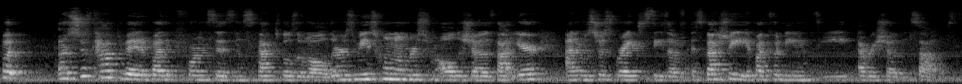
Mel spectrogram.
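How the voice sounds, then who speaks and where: A woman giving a rehearsed reading of an autobiographical stage monologue, speaking earnestly and reflectively, straight to her audience. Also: mid-range voice. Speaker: writer-performer of an autobiographical solo play. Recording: echoey, distant mic, noisy room.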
